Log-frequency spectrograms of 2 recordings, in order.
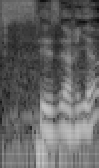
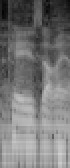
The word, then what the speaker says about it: Caesaria: Ça aurait pu être Césaria aussi? C'est la prononciation latine, car ça D'accord. signifie la femme de César en latin. Ok. C'est la Kayseria en fait.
